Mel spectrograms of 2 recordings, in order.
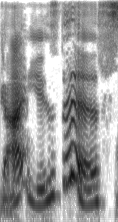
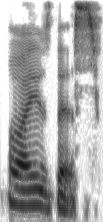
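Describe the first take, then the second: First: It is said with a smile. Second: It is said without a smile.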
